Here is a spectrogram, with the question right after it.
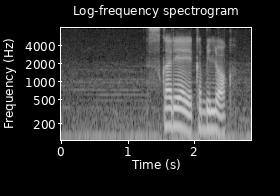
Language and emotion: Russian, neutral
